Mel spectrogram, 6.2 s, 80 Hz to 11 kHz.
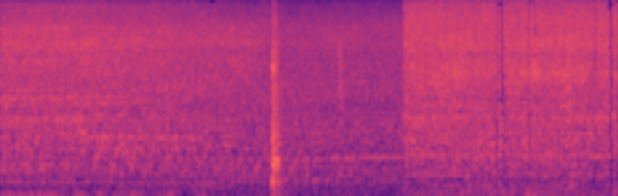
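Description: Bambu Lab 3D printer running mid-print: a steady whir of cooling fans, with louder, uneven motor noise about two seconds in and a sharp click just before the middle.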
